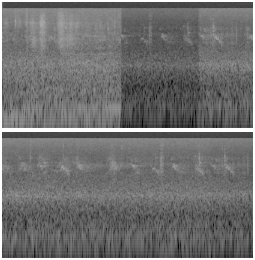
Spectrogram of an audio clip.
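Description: Small birds chirping: many short, high chirps. A low rumble under them stops suddenly about a second and a half in.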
